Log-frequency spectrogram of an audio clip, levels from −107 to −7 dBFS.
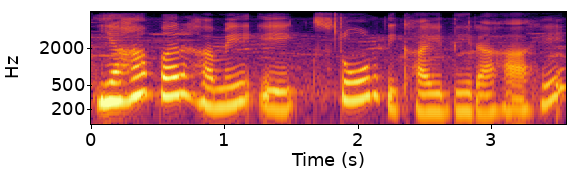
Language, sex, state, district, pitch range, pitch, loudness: Hindi, female, Madhya Pradesh, Dhar, 195-315 Hz, 265 Hz, -17 LUFS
